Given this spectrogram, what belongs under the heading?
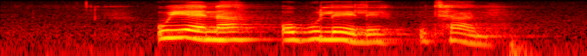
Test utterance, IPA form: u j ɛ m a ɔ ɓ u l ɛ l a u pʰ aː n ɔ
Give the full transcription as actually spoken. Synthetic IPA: u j ɛ n a o ɓ u l ɛ l ɛ u tʰ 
